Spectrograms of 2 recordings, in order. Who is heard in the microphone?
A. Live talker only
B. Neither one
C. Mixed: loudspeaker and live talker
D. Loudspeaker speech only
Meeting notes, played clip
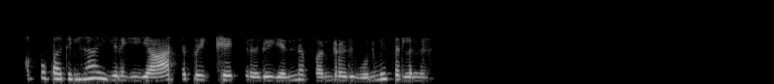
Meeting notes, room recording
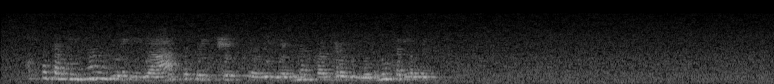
D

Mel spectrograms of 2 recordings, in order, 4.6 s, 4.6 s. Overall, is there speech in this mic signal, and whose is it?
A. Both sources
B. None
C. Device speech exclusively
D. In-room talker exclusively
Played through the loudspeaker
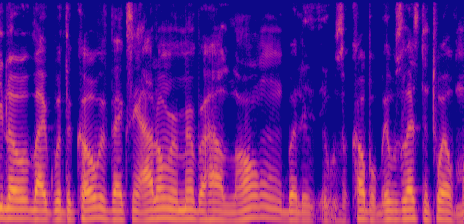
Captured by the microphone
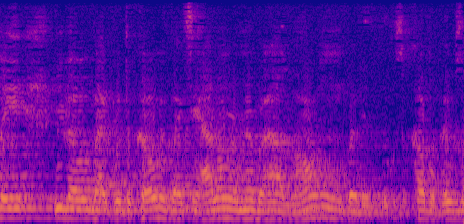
C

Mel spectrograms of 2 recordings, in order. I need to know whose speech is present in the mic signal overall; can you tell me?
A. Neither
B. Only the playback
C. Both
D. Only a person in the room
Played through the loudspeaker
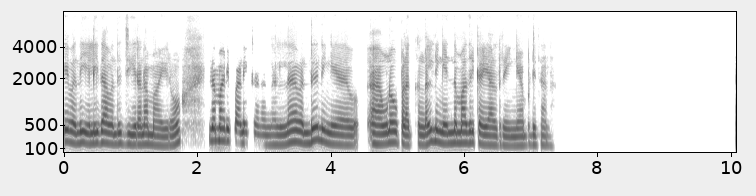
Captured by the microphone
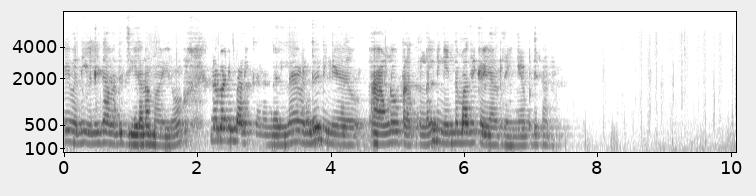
B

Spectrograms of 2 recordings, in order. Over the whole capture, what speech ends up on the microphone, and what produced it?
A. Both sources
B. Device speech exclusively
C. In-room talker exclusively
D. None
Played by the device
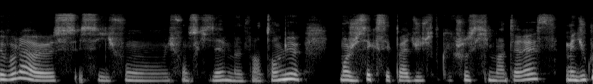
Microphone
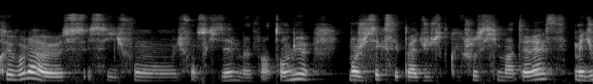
B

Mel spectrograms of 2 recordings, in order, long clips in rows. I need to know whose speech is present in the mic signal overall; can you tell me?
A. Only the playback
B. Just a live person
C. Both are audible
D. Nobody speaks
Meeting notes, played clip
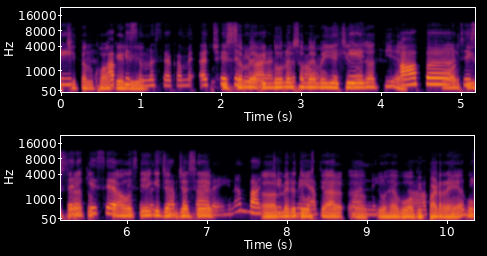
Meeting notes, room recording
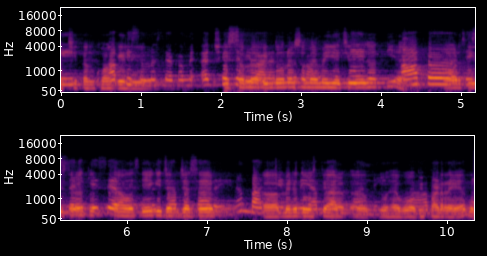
A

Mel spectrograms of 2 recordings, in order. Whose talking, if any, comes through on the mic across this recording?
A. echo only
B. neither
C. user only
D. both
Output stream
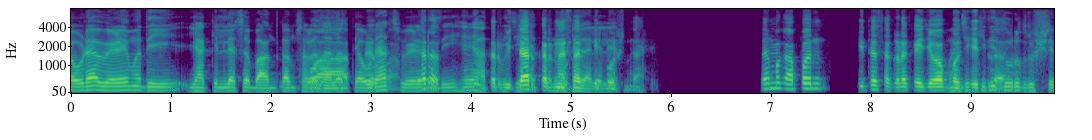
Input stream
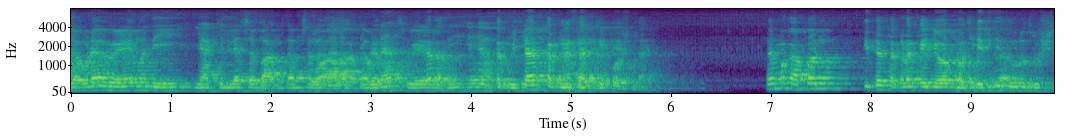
A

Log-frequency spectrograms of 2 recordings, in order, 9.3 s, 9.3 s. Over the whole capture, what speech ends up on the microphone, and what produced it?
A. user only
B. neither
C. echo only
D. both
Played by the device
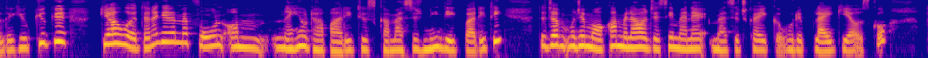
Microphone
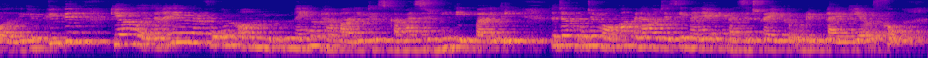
C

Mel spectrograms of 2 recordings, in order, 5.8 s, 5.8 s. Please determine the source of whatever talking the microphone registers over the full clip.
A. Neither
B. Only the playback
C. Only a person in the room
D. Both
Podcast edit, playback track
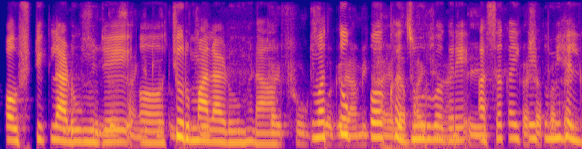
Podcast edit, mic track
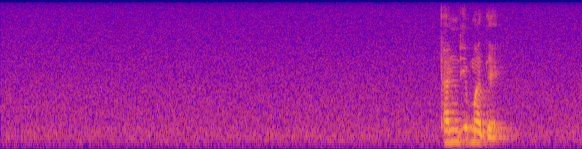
C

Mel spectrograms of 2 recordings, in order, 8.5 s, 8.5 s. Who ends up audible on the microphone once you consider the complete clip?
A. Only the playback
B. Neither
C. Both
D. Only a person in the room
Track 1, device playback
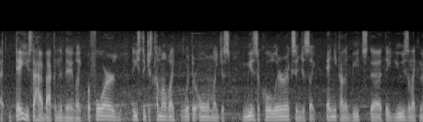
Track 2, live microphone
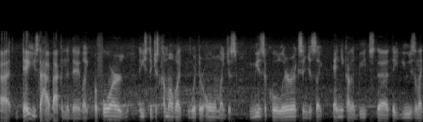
A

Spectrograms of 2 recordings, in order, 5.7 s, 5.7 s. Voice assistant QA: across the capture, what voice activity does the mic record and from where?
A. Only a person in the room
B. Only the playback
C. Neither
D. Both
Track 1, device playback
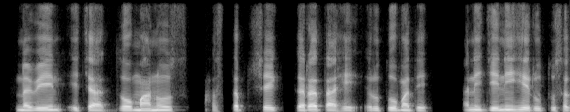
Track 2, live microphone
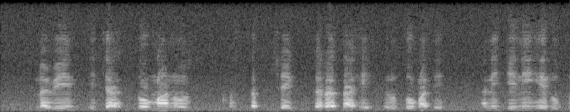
B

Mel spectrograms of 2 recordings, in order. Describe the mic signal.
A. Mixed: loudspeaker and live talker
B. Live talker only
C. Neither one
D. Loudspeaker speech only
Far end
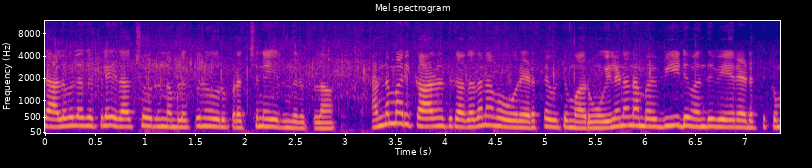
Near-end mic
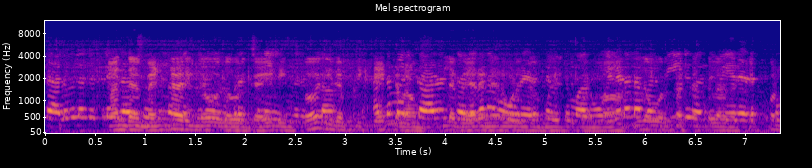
A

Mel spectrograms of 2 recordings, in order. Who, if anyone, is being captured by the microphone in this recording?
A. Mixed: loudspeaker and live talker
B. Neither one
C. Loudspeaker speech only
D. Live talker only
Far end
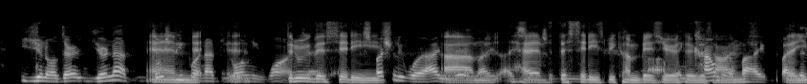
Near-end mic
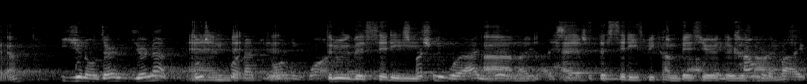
C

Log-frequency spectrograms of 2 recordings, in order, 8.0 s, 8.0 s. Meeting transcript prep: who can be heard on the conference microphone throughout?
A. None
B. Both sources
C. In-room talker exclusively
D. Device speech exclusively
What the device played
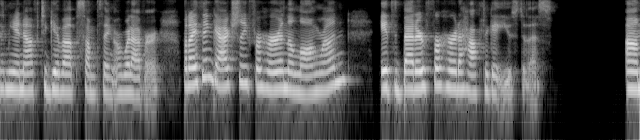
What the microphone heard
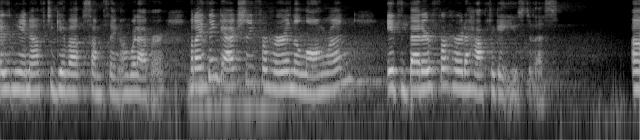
B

